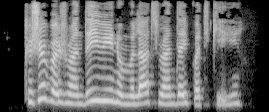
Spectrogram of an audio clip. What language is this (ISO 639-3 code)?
pus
